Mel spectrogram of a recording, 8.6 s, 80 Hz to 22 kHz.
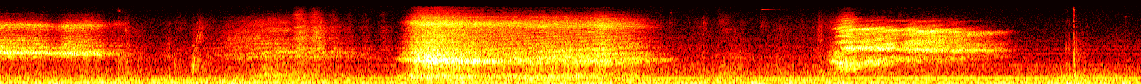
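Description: Yoga breathing exercises by a 59-year-old man in an office: long, forceful breaths with a rushing, hissing quality, two loud drawn-out ones following a fainter earlier breath, over a steady low hum with no talking.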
